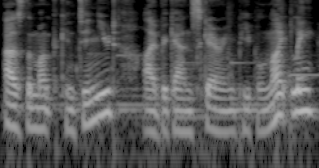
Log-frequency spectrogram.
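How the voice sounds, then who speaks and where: A man's voice: lowish voice, big pitch swings, moderate pace. A man doing a reflective voice-over for his own vlog, looking back wistfully. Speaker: vlog narrator. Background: guitar music.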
